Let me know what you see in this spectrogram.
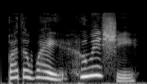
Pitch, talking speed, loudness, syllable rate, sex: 290 Hz, 245 wpm, -15 LUFS, 4.7 syllables/s, female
